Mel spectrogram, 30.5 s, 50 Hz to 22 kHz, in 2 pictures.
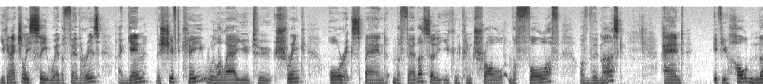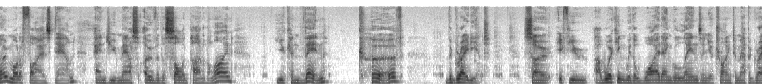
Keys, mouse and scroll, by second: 3.7-4.5 shift+scroll up 2, 4.5 shift+scroll up 1, 5.8-6.4 shift+scroll down 2, 6.5-7.1 shift+scroll down 2, 9.0-9.4 shift+scroll up 4, 20.0-20.7 scroll down 2, 20.9-22.0 scroll down 6, 23.9-26.9 scroll up 16, 27.1-27.5 scroll up 2.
